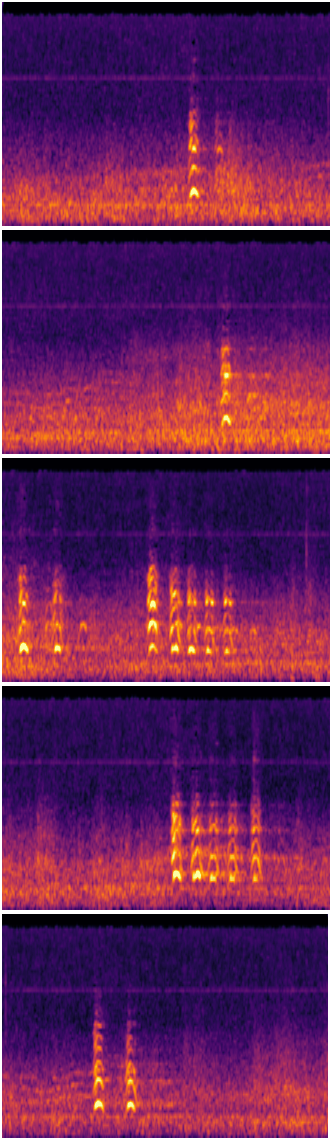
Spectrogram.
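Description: Film soundtrack under a dialogue-free night scene: a low steady hum, with short pitched tones sounding singly or in quick runs of three or four, about a dozen in all.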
